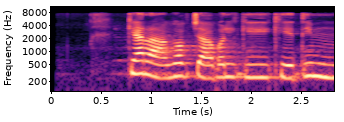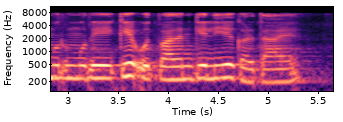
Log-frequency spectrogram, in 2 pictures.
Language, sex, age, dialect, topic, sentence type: Hindi, female, 18-24, Kanauji Braj Bhasha, agriculture, statement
